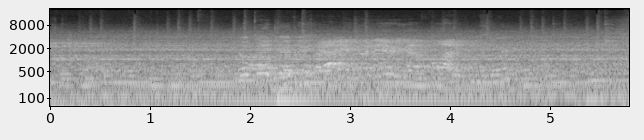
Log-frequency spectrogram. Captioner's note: workers conversing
